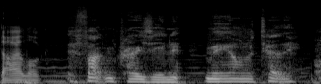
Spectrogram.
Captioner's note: cockney accent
